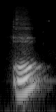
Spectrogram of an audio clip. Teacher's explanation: c'est une voyelle postérieur cela veut dire que lorsque je prononce la voyelle o ma langue situé plus en arrière sentez la différence si je dis e je sens que ma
